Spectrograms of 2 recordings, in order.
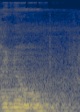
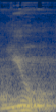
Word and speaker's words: GNU: Pero sí todavía es GNU y se debe pronunciar GNU, o en castellano se puede pronunciar GNU como si comenzara por ñ, pero la pronunciación errónea que no debe usarse nunca es Linux.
